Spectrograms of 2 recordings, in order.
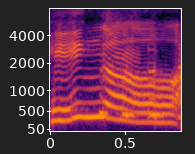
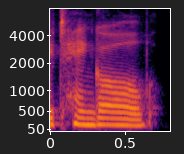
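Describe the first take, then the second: First: "Tingle." repeated high through a laugh, with a short clear i. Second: "tangle" said with a clear open a as in tan, the way it was misheard; misheard word. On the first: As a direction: echo "Tingle." amused, laughing as you say it. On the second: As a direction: say "tangle", the misheard version of tingles, with a plain a. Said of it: "When I say tangle". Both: Retold or imitated.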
